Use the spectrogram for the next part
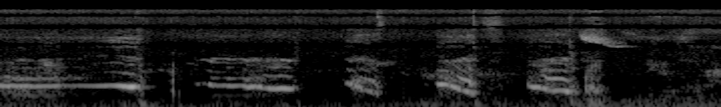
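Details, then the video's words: French Bulldog whining: a series of high, drawn-out whimpers, some level and some sliding downward, about five in a row with short pauses, over a faint low hum. "Bulldog francés"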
